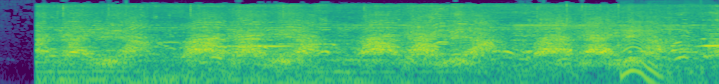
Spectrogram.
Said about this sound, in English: That was a strange situation in Cuba this weekend, where large groups of people gathered to yell random words in unison.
